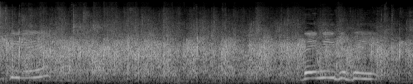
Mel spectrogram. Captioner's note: audience applauding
